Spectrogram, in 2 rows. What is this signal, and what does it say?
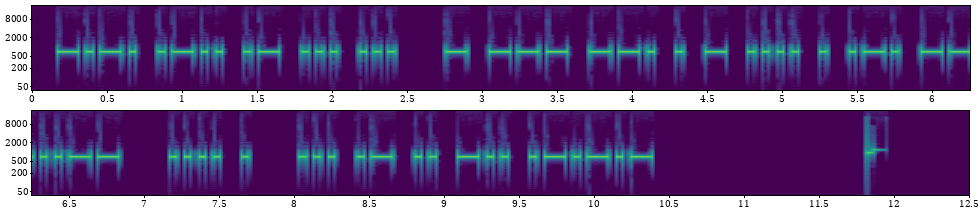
Morse code, heard as a keyed tone, about 25 wpm, 700 Hz. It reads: CLASS TOGETHER, HE SAID.
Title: Sentences from Top 1000 Words - Review Part 2 - 25wpm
